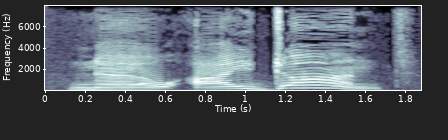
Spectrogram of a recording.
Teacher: Your intonation goes down, then goes up. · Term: surprise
